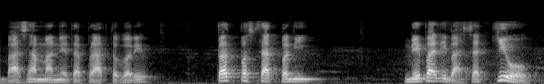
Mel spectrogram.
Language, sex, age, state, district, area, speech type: Nepali, male, 60+, West Bengal, Jalpaiguri, rural, spontaneous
